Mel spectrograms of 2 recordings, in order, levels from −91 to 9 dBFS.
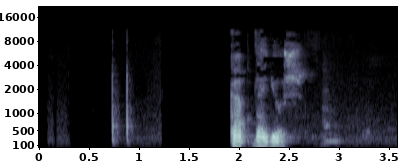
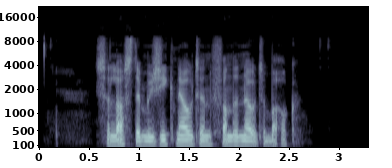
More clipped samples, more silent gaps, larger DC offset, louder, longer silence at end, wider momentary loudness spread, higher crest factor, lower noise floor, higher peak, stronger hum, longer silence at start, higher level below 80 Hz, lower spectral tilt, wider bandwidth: neither; neither; neither; about the same, -20 LUFS vs -22 LUFS; first, 1 s vs 0.85 s; first, 24 LU vs 10 LU; about the same, 24 dB vs 20 dB; about the same, -59 dBFS vs -58 dBFS; about the same, -2 dBFS vs -4 dBFS; neither; first, 1.9 s vs 0.6 s; first, -62 dBFS vs -68 dBFS; about the same, -6 dB/octave vs -5.5 dB/octave; first, 11 kHz vs 9.2 kHz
